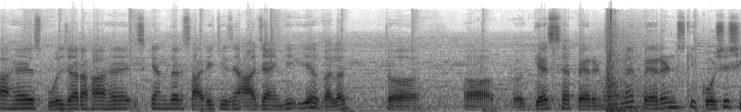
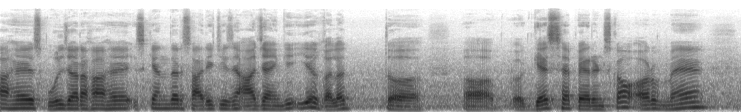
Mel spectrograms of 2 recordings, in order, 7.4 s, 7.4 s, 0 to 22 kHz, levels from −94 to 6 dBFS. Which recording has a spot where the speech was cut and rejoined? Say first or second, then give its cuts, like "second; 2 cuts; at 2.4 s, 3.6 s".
first; 1 cut; at 6.1 s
